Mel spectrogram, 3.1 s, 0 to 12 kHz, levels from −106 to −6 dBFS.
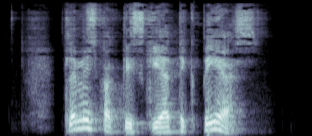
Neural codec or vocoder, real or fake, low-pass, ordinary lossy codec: none; real; 10.8 kHz; AAC, 32 kbps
